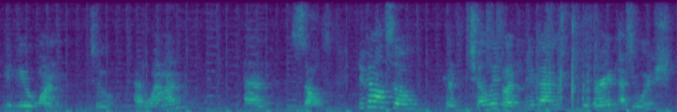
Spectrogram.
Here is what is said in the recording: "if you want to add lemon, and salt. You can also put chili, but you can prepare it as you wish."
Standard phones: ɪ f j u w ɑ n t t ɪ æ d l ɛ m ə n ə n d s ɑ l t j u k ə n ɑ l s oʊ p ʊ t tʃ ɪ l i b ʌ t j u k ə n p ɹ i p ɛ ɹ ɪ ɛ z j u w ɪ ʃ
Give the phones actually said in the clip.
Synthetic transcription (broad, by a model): ɪ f j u w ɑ n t t ɪ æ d w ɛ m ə n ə n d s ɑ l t j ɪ k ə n ɑ l s oʊ p ʊ t tʃ ɪ l i b ʌ t j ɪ k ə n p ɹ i ɪ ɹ ɪ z j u w ɪ ʃ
